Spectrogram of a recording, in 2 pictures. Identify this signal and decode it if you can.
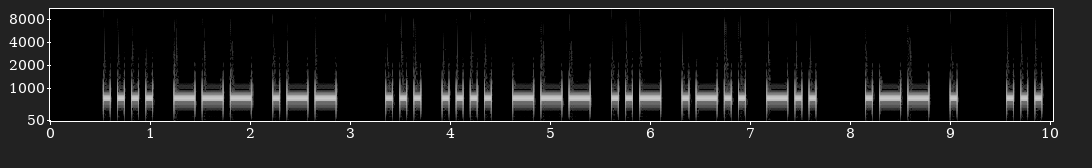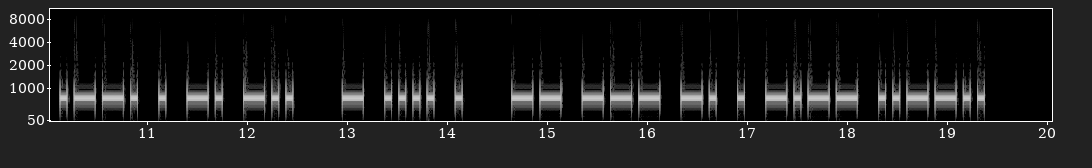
Morse code, heard as a keyed tone, about 17 wpm, 700 Hz. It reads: HOW SHOULD WE SPEND THE MONEY?
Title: Sentences from Top 1000 Words - Review Part 5 - 17wpm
